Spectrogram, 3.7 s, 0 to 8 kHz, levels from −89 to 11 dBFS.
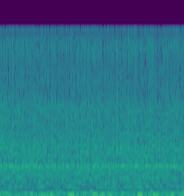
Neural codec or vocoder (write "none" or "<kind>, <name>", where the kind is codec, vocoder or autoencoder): vocoder, BigVGAN v2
